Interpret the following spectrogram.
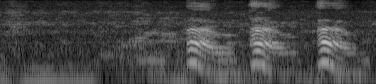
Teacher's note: यह अ से उ की तरफ मूव करता है। औ अ प्लस उ बराबर औ औ औ चलो यहां कोई नई चीजें नहीं है।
